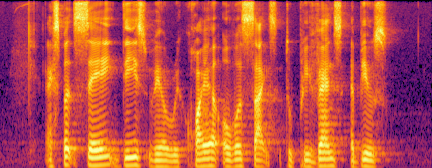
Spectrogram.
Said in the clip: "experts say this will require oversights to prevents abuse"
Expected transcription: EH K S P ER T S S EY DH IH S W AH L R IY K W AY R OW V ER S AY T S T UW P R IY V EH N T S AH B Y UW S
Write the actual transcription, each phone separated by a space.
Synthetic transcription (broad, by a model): EH K S P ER T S S EY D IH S W AH L R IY K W AY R OW V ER S AY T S T UW P R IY V EH N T AH B Y UW S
